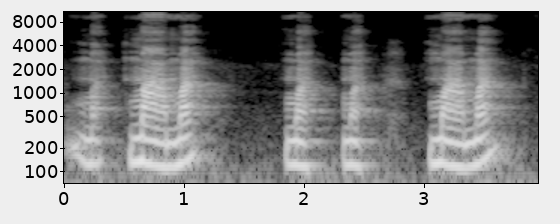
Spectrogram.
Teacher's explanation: labial in this instance means bilabial, meaning engaging both the upper and the lower lip in the production of the sound. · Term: bilabial nasals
